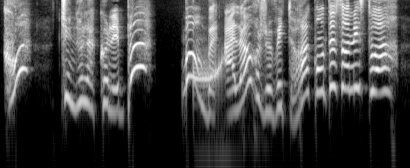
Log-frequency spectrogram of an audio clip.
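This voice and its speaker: Very high-pitched little storyteller girl. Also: huge pitch swings, fairly quick, background noise, heavily acted. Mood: mock-spooky. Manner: chatty, playful, addresses the listener directly. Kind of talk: animated children's storytelling, talking to the viewer. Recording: loud music behind the voice.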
